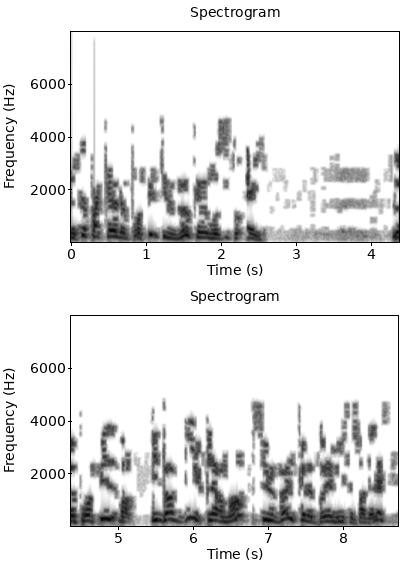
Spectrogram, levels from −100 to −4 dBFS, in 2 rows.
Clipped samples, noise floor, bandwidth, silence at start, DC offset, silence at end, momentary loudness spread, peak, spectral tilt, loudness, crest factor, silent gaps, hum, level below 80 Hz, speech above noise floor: under 0.1%; -61 dBFS; 4.9 kHz; 0 s; under 0.1%; 0.2 s; 6 LU; 0 dBFS; -10 dB/octave; -14 LUFS; 14 dB; none; none; -56 dBFS; 47 dB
